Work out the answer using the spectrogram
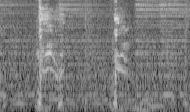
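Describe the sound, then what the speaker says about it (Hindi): Two short coughs spaced about three quarters of a second apart in an indoor TV crime drama scene, moderately loud and close, with no talk over them. "उन्हें ऐसे ही खांसी आती है।"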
